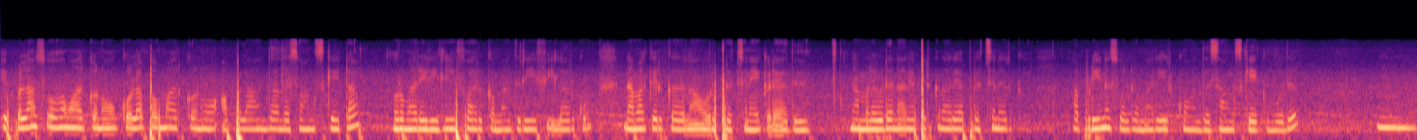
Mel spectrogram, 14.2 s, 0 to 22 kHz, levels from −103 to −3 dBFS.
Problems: constant background noise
